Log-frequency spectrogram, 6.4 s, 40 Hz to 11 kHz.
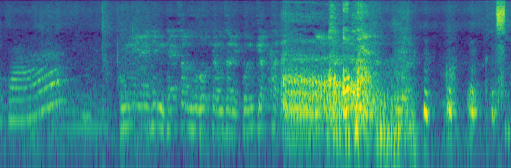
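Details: Eleven-year-old pet Maltese Chorong, 7.8 kg, indoors in a small room: a rising nasal whine opens, then a harsh throaty growl swells midway before fading into short grumbles, with human speech around.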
